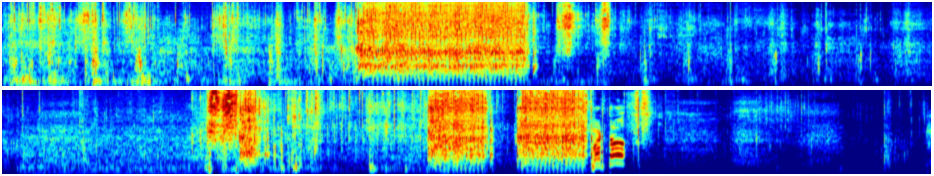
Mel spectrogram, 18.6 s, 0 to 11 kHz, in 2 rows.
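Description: Airsoft electric gun firing full-auto bursts: one long rattling burst of nearly two seconds about three and a half seconds in, then two shorter bursts near 11 and 14 seconds. Footsteps and brush rustling come between the bursts.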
